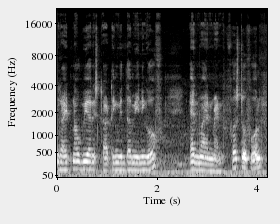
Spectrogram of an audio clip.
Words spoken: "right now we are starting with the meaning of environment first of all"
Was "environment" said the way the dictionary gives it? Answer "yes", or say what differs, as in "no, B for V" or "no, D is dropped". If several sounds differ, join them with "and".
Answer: no, R is dropped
